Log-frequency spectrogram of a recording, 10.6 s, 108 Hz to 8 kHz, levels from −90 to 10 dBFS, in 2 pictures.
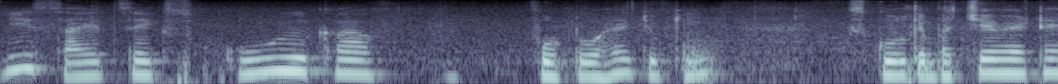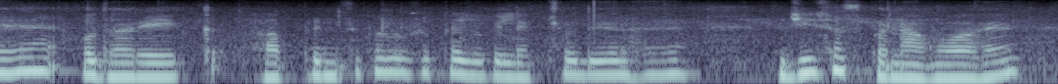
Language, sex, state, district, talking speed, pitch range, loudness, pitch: Hindi, male, Arunachal Pradesh, Lower Dibang Valley, 170 wpm, 165-195 Hz, -18 LUFS, 175 Hz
